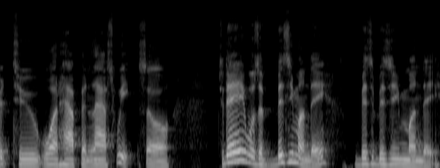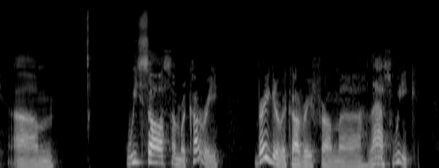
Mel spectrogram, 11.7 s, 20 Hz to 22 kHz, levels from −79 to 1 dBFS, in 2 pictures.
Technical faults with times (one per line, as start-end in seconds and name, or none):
7.84-11.73 adaptive stream at a lower bitrate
